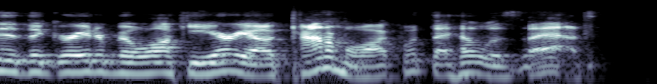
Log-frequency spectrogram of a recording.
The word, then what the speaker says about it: Oconomowoc: of lightning therefore the show went on in oconomowoc wisconsin to spell that o c o n o m o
